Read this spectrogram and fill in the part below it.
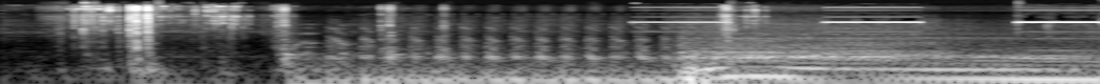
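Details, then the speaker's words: Raviolina first startup after timing chain replacement, coolant temp sensor reconnected after a no-start: engine catches after a few cranks and settles into a steady, even idle with no chain rattle; healthy. "again there you go she ain't rattling"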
